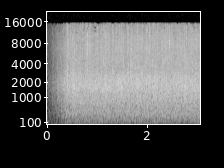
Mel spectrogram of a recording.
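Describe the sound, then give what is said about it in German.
Sustained applause from a large crowd at the Nobel Peace Prize ceremony in Oslo City Hall, for laureate Maria Machado's daughter, rising quickly over the first half second and then holding steady as a dense, even wash of clapping with no voices standing out. “Applaus für die Tochter.”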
